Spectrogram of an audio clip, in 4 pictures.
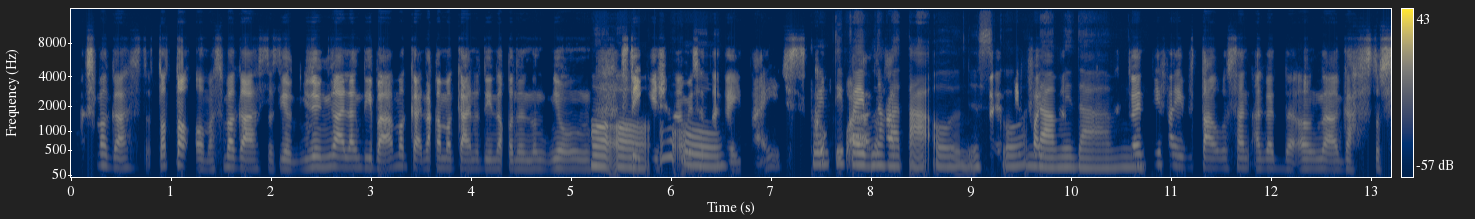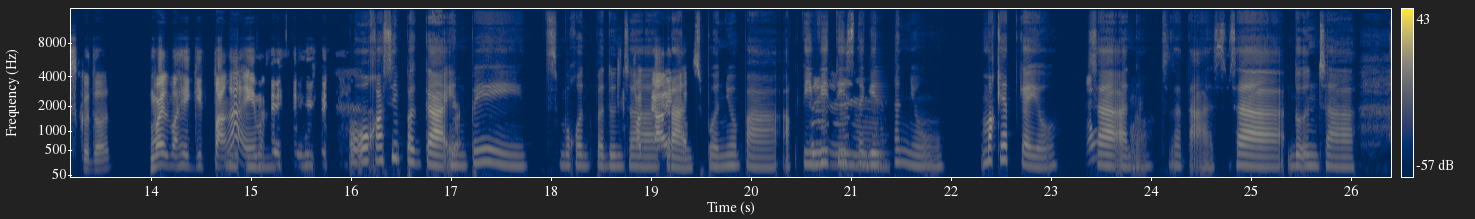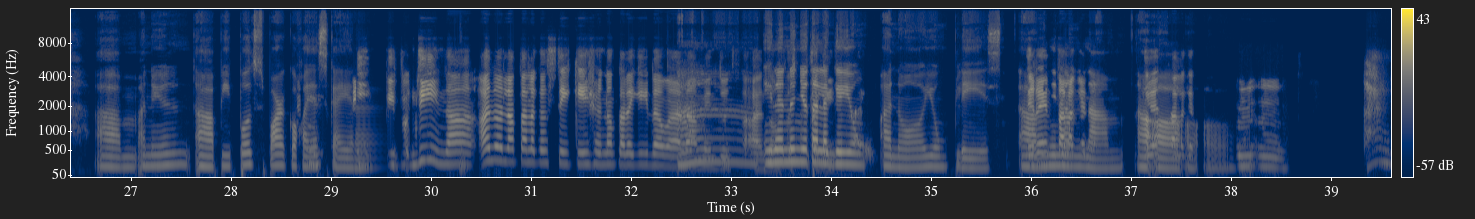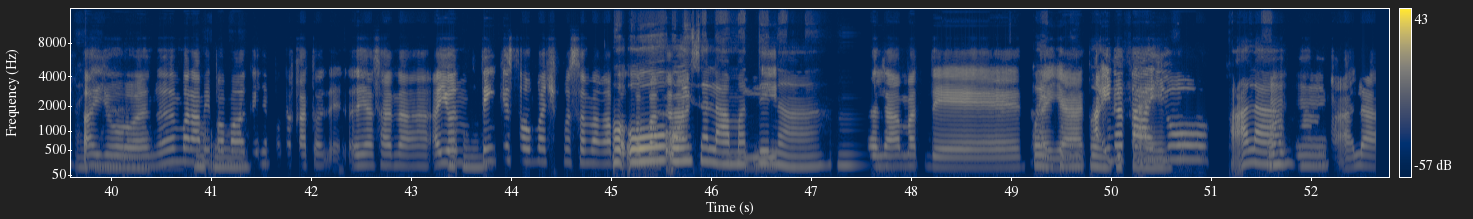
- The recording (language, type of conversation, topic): Filipino, unstructured, Ano ang pinakatumatak na karanasan mo kasama ang mga kaibigan?
- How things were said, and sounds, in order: distorted speech; tapping; laugh; mechanical hum; unintelligible speech; static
